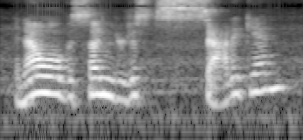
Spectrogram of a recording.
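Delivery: usual speaking voice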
